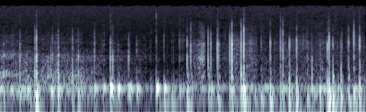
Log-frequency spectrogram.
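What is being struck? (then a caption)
Hardcover book. Long nails tap quickly on the cover of a dark hardcover book with a photo inset, which rests on a microphone while hands hold it at the edges. The taps are short, dull clicks over a deep, boomy low thump and a steady low hum. They come in a fast, uneven stream.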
